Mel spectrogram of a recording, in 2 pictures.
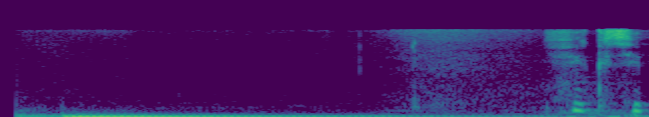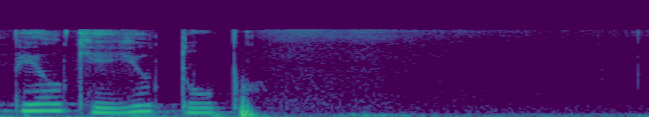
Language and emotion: Russian, sad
